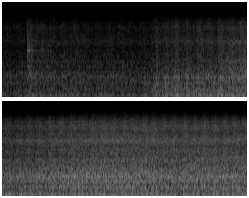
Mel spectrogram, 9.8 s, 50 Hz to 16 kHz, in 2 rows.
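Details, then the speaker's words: VAZ-2106 Lada on petrol, started in garage, heard through open window: faint, lumpy idle with irregular stumbles, misfire, hard starting; float chamber needle valve ball suspected of not springing freely. "Перебои в работе двигателя."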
